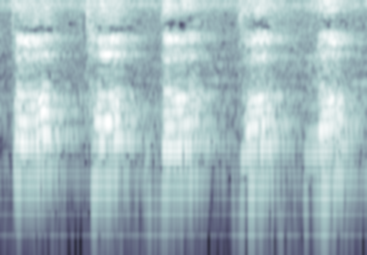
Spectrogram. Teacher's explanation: त वर्ग का उच्चारण दंत से होता है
